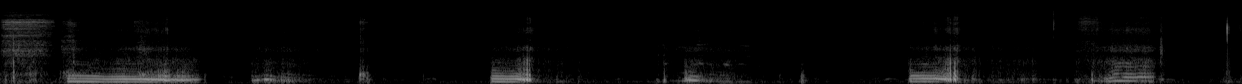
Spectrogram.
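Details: Snoring in a "cute baby": rattling, groaning snores, about 14 a minute and uneven in strength, with quiet gaps between.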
